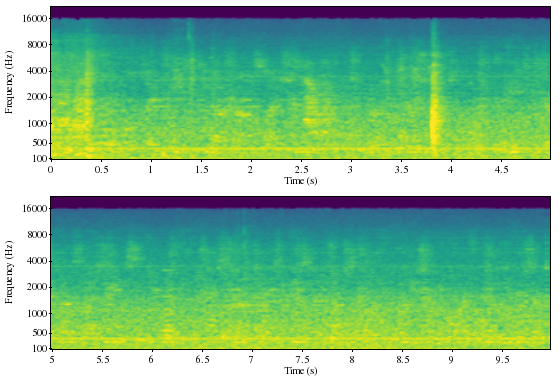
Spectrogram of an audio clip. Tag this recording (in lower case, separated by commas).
white noise, speech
